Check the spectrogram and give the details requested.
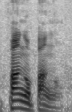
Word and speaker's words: Pago Pago: Anyway, so the G in Samoan is an N-G sound, and the A is like Spanish, right?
